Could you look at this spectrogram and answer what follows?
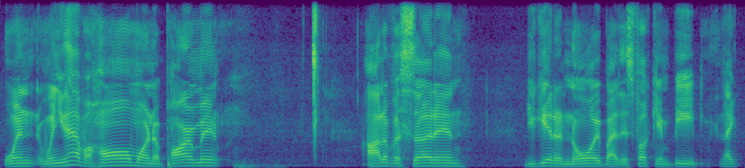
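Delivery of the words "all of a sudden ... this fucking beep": ordinary talk, nothing marked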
